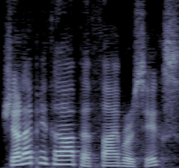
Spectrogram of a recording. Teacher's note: 最后是扬起来声音，一般疑问句嘛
